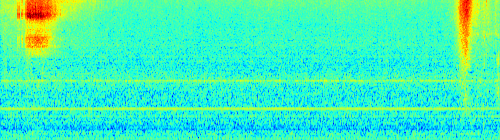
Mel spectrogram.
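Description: Caustic soda granules tipped from a container into a small cup on a weighing scale: a short hiss of pouring about half a second in, and a fainter one near the end. A steady background hum with a faint high whine runs underneath.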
